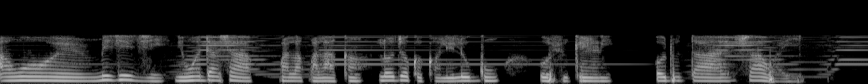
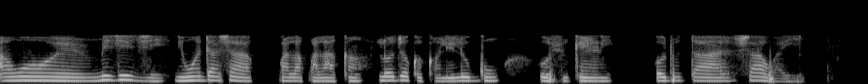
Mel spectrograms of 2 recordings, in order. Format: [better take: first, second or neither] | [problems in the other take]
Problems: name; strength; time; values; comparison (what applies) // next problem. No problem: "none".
second | background sound (Harmonica); 15 dB below the speech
